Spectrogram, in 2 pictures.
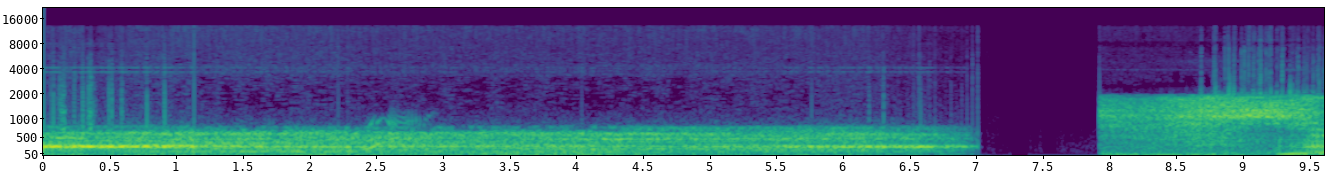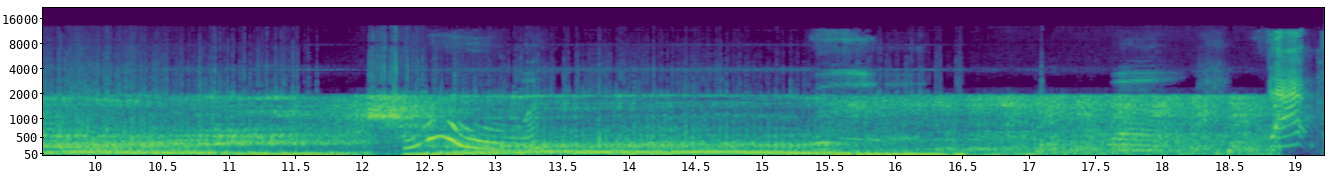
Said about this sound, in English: So the last one is sounds recorded in the ocean.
